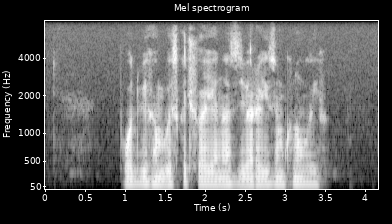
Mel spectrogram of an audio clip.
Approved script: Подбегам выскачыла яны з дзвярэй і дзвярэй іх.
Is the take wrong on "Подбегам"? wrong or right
right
